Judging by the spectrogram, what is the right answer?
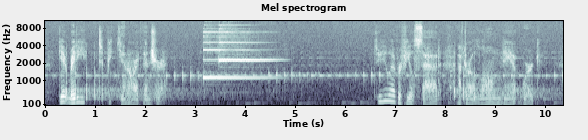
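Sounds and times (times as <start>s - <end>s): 
speech: 0.3s - 2.5s, 6.6s - 10.0s
bright two-note page-turn chime: 3.2s - 5.1s.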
